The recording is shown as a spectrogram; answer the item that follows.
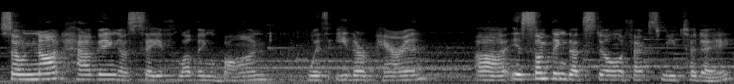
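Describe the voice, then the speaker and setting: Music plays behind a woman speaking at a fairly slow pace. Her medium pitch stays fairly even. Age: 50s. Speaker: abuse survivor. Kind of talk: testimony to camera.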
